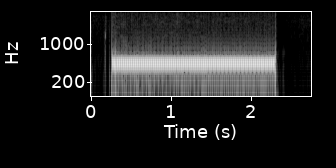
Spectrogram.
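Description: A steady telephone tone sounds during a call transfer, a single mid-pitched beep held evenly for about two seconds after a brief click, then cutting off cleanly into silence.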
